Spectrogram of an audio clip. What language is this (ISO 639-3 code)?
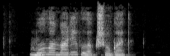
chm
